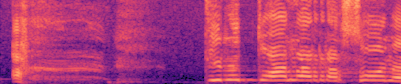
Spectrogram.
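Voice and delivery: high, loud burst of realization; father suddenly admits his daughter is right, surprised. Retold or imitated. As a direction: blurt out the admission, caught off guard.

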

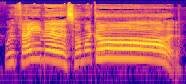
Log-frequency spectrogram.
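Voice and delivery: high, slow, thrilled squeal; excited squeal. Real, not acted. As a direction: stretch it out in delight. Player squeals at the scene.

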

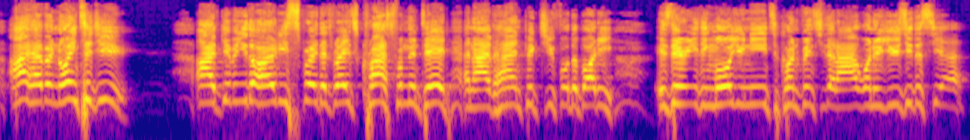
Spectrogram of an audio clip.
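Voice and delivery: loud proclaiming voice of God; God's voice, preached. Acted. Preacher voicing God to the congregation, loud and proclaiming. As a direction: declare it as God, full force.

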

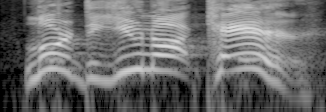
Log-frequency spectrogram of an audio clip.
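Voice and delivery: high, loud, slow exasperated plea; Martha's complaint. Retold or imitated. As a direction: cry it out like the frustrated sister. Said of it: "she questioned whether or not he cared".

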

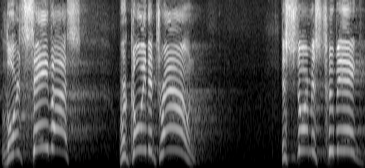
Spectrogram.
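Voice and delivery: high-pitched, drawn-out scream for help; desperate shout. Acted. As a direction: yell for your life over a storm. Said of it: "I promise you it wasn't like that".

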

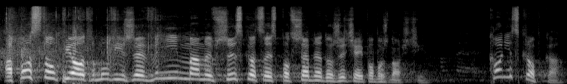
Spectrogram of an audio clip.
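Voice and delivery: loud, high, fervent sermon voice; full-force preaching. Acted. Preacher rousing the congregation, loud and fervent. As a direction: preach it out to the hall.

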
